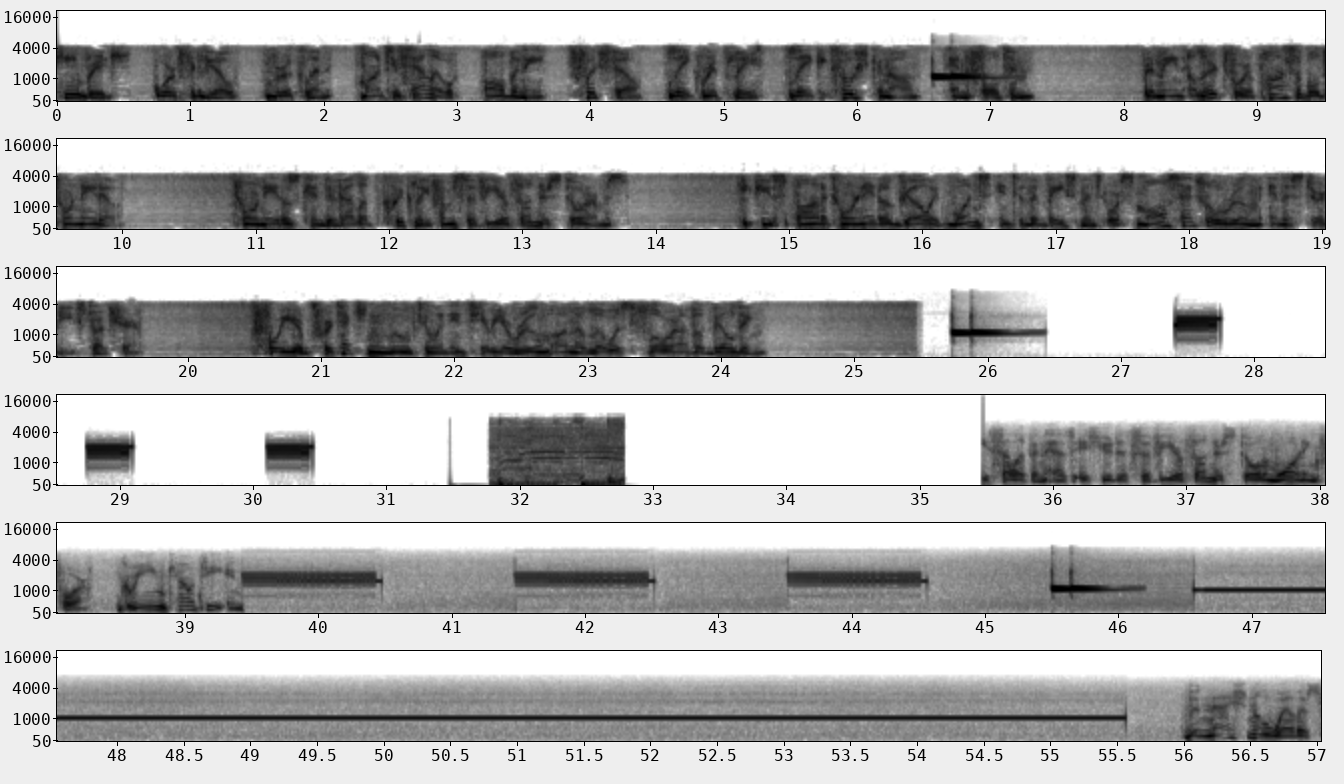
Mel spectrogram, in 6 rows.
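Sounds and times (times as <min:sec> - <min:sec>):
radio hiss: 0:00.0 - 0:25.5, 0:35.5 - 0:39.6, 0:55.7 - 0:57.0
short beep: 0:06.6 - 0:07.2
steady warning alarm tone: 0:06.6 - 0:07.3, 0:39.4 - 0:40.5, 0:41.5 - 0:42.5, 0:43.5 - 0:44.6
digital data bursts: 0:06.6 - 0:07.5, 0:39.4 - 0:40.5
music: 0:31.8 - 0:32.8
buzzing digital data bursts: 0:41.4 - 0:42.6, 0:43.5 - 0:44.6.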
